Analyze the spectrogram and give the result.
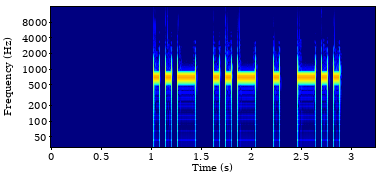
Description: Morse code, heard as a keyed tone, about 20 wpm, 700 Hz. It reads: UUED
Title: All Cut Numbers - 4-Digit 20wpm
